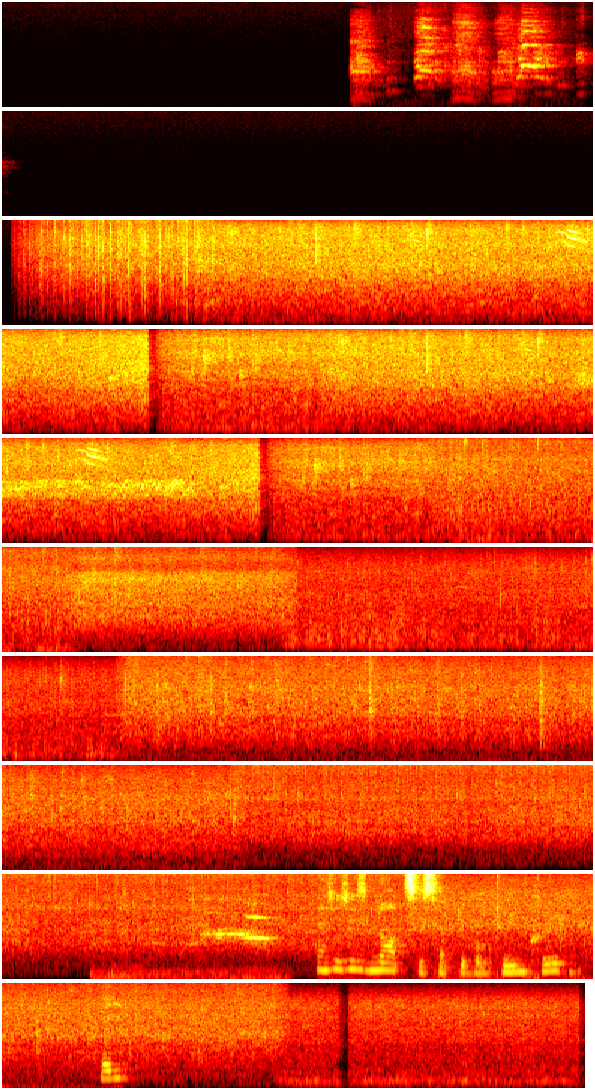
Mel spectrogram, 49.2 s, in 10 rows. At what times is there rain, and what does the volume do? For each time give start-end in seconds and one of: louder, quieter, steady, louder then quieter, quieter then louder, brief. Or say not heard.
9.9-49.1 quieter.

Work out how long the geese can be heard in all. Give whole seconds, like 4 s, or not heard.
6 s.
